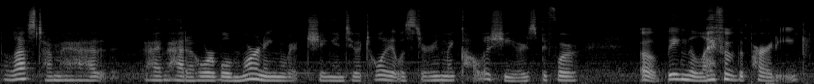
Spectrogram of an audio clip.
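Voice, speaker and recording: Expressive young woman, slightly high voice. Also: normal speed, slight background noise. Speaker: let's-play host. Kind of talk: reading visual novel narration with casual reactions. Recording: voice over prominent game music.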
